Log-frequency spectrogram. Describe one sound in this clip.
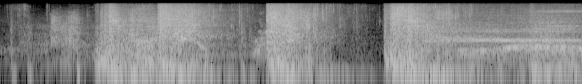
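A sword slashes and strikes with heavy, sudden thuds.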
